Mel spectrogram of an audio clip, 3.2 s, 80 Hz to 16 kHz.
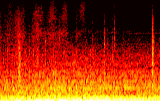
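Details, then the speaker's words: BMW Z4 petrol engine driving in second gear under hard acceleration: rough, uneven stumbling rumble, misfiring and unable to pass 3000 RPM as it enters limp home mode. "But if I drop it down into second like this and give it some gas, that's it. The engine's misfiring and I can't really accelerate the engine past 3000 RPM because it goes into limp home mode."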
